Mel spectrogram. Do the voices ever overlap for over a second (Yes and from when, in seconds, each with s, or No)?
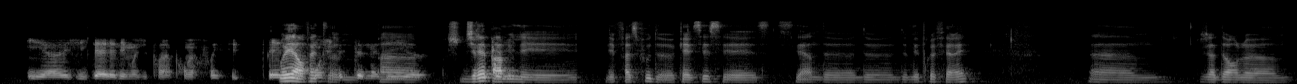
Yes, from 2.8 s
